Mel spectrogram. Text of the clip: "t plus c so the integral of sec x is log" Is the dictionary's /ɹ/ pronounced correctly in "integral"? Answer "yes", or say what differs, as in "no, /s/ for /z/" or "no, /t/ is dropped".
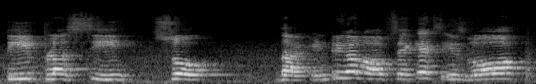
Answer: no, /ɹ/ is dropped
